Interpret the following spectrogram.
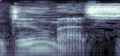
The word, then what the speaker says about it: Dumas: Is his name pronounced Damas? Yeah, Ron Dumas.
